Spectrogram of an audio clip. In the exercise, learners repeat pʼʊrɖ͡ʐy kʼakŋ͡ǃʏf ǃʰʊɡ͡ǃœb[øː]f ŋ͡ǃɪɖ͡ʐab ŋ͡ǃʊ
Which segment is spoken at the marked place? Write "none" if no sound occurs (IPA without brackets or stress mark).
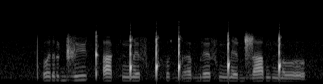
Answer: ø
